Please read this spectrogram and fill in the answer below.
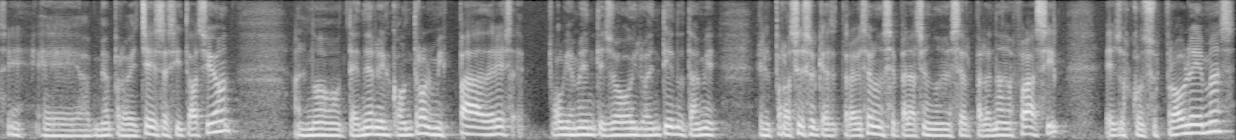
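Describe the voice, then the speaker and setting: Speaking at a moderate pace, a man uses a dark, mellow tone at medium pitch with ordinary pitch variation. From Argentina, Córdoba. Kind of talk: testimony interview.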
